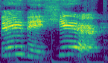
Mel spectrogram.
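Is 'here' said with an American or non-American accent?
American. The word here has an American pronunciation. The speaker calls it right.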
